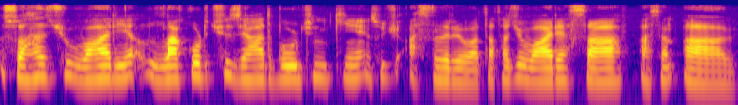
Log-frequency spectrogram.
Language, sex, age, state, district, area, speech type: Kashmiri, male, 30-45, Jammu and Kashmir, Kulgam, rural, spontaneous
